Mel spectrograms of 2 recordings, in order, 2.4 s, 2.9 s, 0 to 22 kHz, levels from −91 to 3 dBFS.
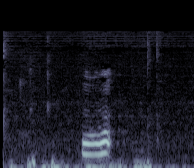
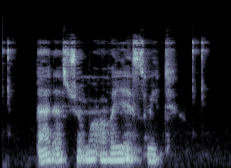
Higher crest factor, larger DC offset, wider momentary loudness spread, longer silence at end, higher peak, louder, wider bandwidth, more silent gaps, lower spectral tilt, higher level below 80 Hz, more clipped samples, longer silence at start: about the same, 18 dB vs 20 dB; neither; first, 24 LU vs 13 LU; second, 0.1 s vs 0.3 s; second, -14 dBFS vs -4 dBFS; second, -28 LUFS vs -22 LUFS; about the same, 11.5 kHz vs 10.5 kHz; neither; first, -6.5 dB/octave vs -3 dB/octave; first, -48 dBFS vs -56 dBFS; neither; about the same, 0.05 s vs 0.05 s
